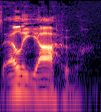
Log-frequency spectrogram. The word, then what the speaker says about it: Eliyahu: And so today in the interest of alleviating this confusion, when I talk about Elijah, I'm going to use his Hebrew pronunciation which is Eliyahu.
